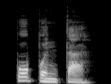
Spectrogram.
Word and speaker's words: pupunta: Word for word it's, ilan, silang, pupunta, sa, protesta.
